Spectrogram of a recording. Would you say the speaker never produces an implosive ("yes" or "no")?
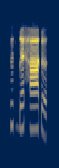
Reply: no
